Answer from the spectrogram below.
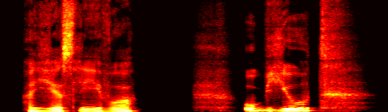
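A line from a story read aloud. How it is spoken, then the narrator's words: Sobbing. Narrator (Russian): Она всхлипнула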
